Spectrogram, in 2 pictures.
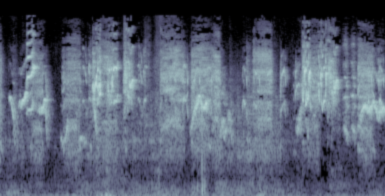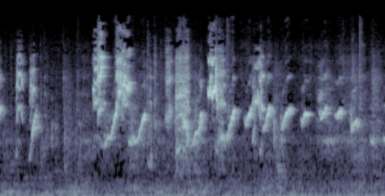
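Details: Young lovebirds make dense, hoarse squawking for several seconds. A brief pause follows, then a stream of thinner rising chirps and scratchy notes repeated unevenly.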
